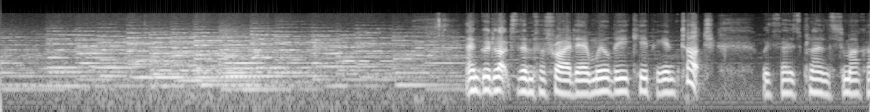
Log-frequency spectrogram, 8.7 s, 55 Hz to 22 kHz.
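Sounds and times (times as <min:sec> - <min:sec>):
church bells ringing a peal: 0:00.0 - 0:06.8
speech: 0:04.7 - 0:08.6.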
